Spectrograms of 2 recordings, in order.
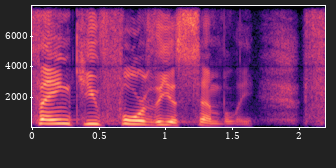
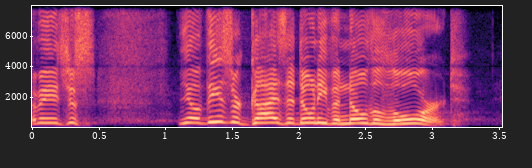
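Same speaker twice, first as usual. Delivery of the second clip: plain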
